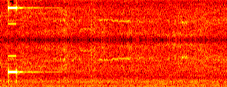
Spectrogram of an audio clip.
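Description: A short electronic double beep near the start, the kind an RC race's lap-timing system gives as a car crosses the timing loop, over a steady background hiss.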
